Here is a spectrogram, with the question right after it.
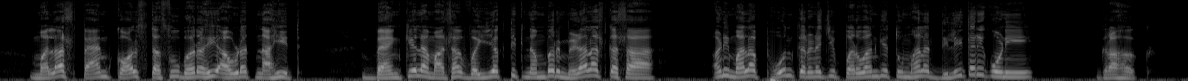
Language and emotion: Marathi, angry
